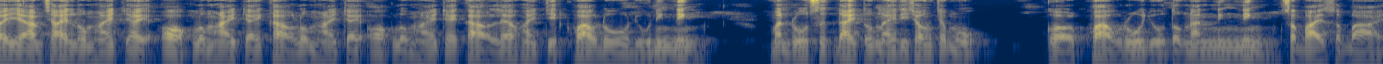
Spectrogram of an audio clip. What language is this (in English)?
Thai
